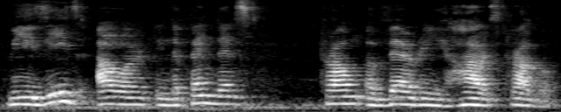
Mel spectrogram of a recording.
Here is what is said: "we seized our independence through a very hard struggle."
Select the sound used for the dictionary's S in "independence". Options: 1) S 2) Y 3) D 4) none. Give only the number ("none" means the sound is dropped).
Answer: 1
